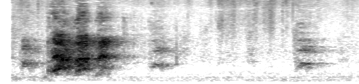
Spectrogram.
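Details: Dogs Leroy and Oscar having fun: one loud harsh bark burst near the start, followed by softer yelps or whines later, over a low steady background hum.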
